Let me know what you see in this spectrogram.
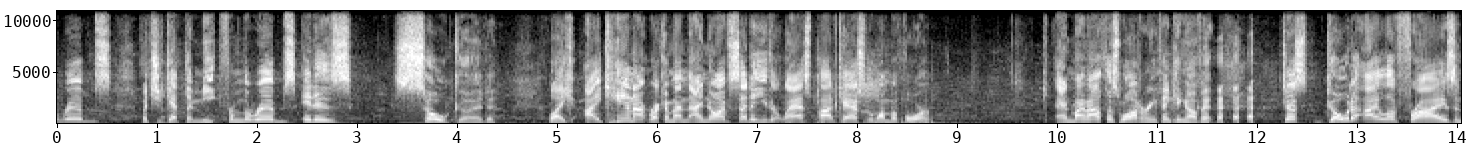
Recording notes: Homewood Fall Fest (Recorded Live). It's our first ever live recording.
